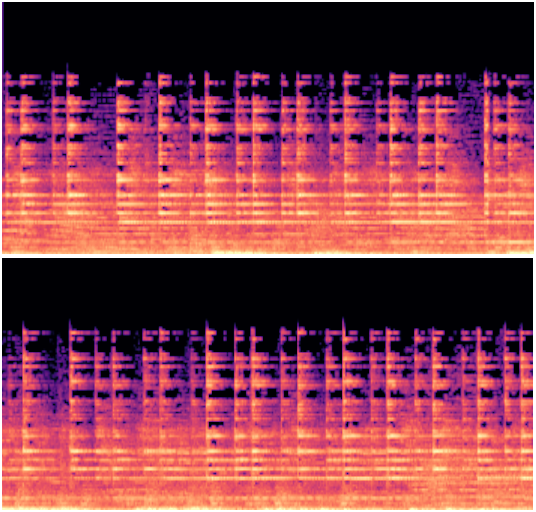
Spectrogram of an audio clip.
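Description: Temple bells ringing continuously in rapid clanging strikes for the arati lamp offering, with a low drum-like rumble rising and falling underneath.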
